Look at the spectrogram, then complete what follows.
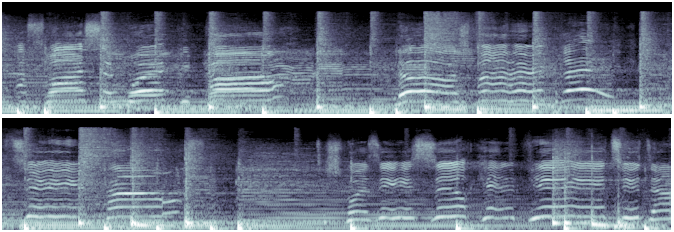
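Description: A woman singing lead with a band of acoustic and electric guitars and drums, her held notes wavering with vibrato over a steady drum beat.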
